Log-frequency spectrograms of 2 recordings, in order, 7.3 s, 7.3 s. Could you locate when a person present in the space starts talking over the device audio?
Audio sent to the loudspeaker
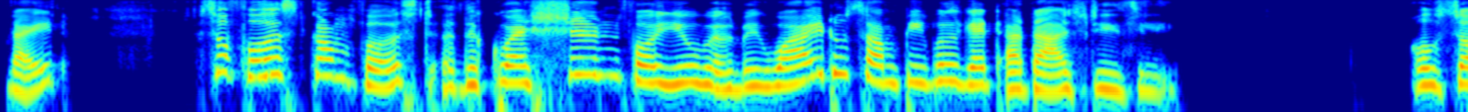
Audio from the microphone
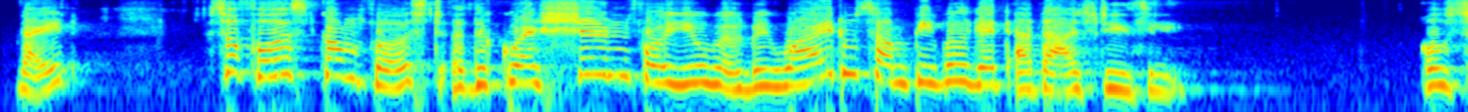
none

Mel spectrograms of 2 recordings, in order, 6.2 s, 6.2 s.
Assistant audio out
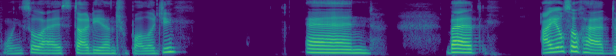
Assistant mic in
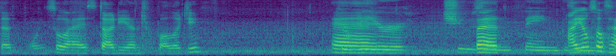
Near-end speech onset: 3.3 s

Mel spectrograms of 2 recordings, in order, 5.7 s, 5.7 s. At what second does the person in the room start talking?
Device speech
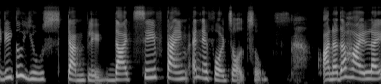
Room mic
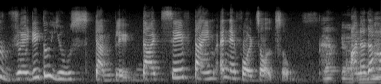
4.8 s

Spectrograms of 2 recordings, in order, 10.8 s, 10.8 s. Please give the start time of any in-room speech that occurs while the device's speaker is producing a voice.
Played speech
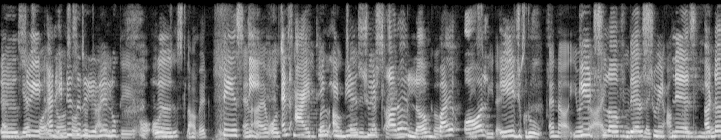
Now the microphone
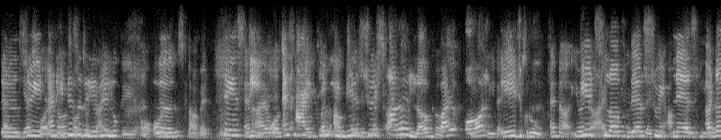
none

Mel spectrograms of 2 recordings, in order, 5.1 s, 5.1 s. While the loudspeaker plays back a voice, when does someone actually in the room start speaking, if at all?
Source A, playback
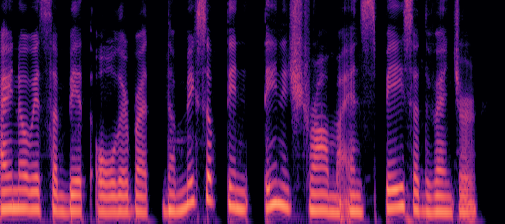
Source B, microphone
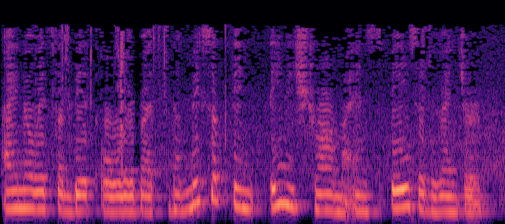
none

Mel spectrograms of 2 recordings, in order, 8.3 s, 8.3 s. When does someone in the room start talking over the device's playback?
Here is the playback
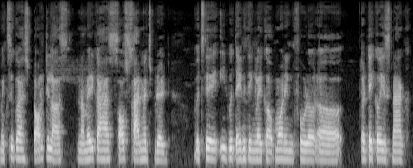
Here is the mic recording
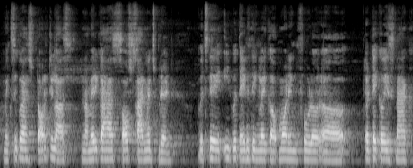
none

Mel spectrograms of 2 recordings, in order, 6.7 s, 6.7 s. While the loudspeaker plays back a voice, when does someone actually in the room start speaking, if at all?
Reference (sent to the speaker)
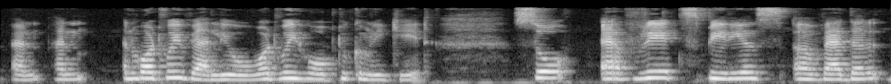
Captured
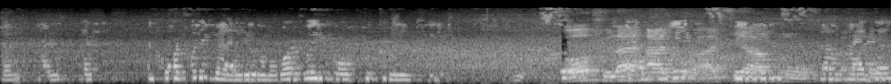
4.2 s

